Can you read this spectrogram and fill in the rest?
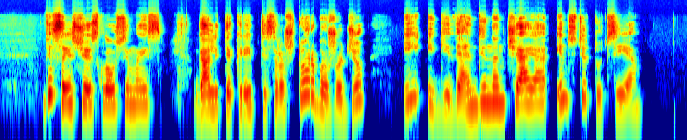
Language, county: Lithuanian, Klaipėda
